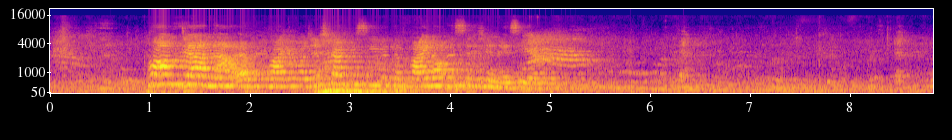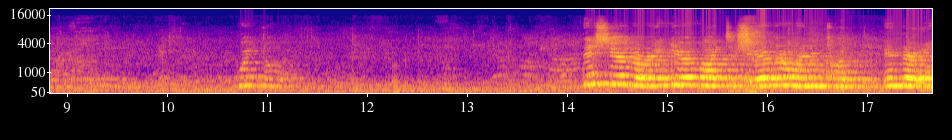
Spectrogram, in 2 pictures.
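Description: A choir of children and adults sings together in a large echoing hall.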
